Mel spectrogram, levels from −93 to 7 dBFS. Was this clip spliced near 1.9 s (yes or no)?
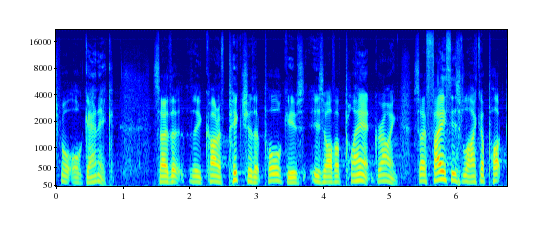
yes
